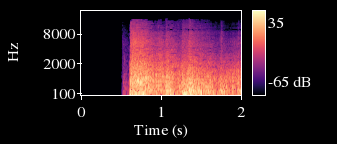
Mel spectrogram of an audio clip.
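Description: Thunderclap sound effect: a sudden loud crash about half a second in, followed by deep rumbling that slowly eases off.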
